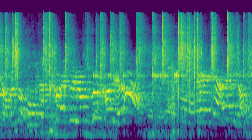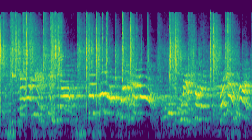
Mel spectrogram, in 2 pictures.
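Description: Bamboo shinai clacking sharply and many times over as young kendo practitioners strike at each other, over many overlapping high-pitched kiai shouts.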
